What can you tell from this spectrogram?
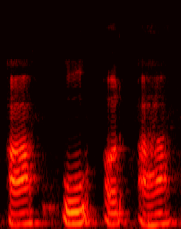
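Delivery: slow, separate "आ, ओ और आहा"; धीरे-धीरे स्वर उच्चारण; vowels spelled slowly. Shown as a demonstration. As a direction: sound out "आ, ओ और आहा" one at a time, slowly. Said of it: "अर्ध विवृत में ए".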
